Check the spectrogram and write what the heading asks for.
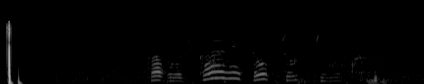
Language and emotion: Russian, sad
